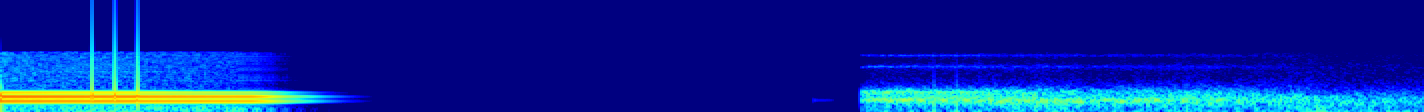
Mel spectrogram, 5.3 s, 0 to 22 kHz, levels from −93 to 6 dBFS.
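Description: From 0.34 to 0.51 s there is a repeated buffer. New audio did not reach the output in time, so the device replayed its last block twice more. Each block is about 85 ms, which fits a 4096-sample buffer, so one short slice is heard three times in a row with a hard edge at each join. The result is a short stutter, and roughly 150 ms of the real sound is skipped.

From 3.05 s to the end at 5.34 s, the sound gives way to steady, featureless comfort noise for about 2.3 s. The likely cause is the sender's voice detector treating this part of the sound as background and stopping transmission, so the receiver filled the gap with generated noise. About 1.3 s of actual sound is lost in that stretch. Because the sound is band-limited by the call codec, it has no content above 4 kHz, and the comfort noise carries no detail either.

Inside that gap, from 3.50 to 3.67 s, a second repeated buffer occurs with the same pattern. 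An 85 ms block plays three times with hard joins, giving another brief stutter and losing roughly 150 ms of audio.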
